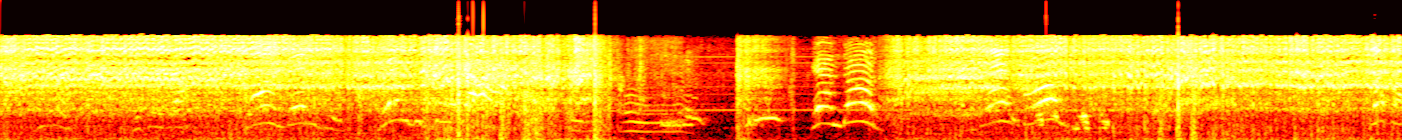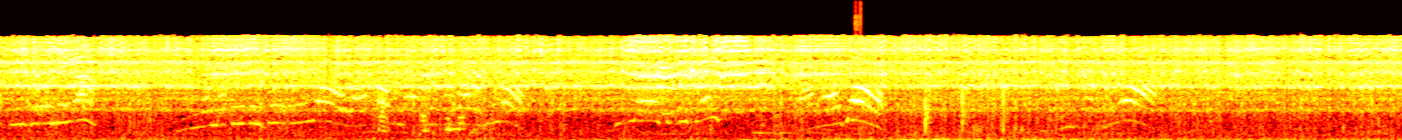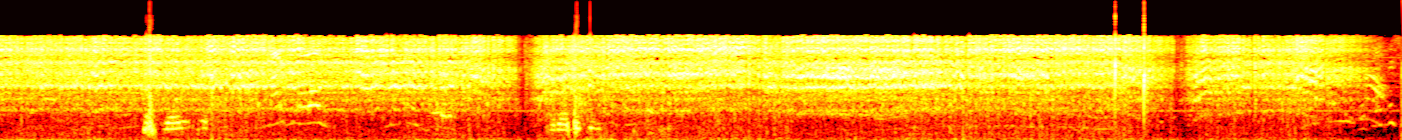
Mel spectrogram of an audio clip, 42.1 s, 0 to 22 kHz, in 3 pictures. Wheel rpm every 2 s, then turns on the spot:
210, 220, 220, 40, 100, 230, 240, 230, 230, 230, 220, 230, 230, 230, 230, 230, 160, 210, 220, 160, 110.
none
